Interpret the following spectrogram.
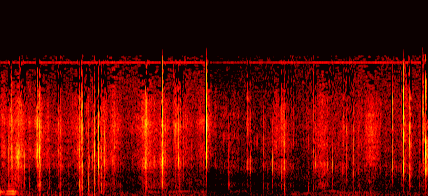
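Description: Plastic food packaging crinkling in irregular, scattered crackles as it is handled.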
